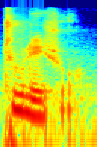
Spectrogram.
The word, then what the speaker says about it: tous les jours: But you don't pronounce the S here. Ok? Tous les jours.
